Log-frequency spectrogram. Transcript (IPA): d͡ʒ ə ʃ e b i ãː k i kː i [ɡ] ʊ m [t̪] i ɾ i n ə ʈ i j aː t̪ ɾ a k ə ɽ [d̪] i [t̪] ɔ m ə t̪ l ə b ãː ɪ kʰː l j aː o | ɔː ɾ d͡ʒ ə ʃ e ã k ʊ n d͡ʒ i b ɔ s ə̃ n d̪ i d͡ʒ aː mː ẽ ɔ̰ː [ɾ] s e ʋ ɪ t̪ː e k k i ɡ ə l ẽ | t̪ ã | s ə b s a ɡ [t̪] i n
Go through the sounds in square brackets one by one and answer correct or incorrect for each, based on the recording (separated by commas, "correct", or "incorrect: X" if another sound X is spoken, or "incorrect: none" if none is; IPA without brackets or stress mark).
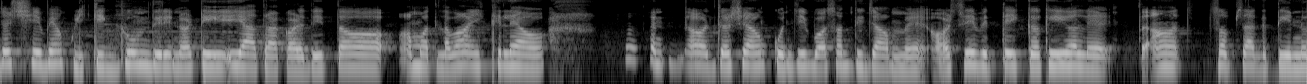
correct, incorrect: d̪, correct, correct, correct, correct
